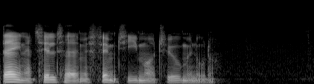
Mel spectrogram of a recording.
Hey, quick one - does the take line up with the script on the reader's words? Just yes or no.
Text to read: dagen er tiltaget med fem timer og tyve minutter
yes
